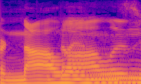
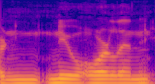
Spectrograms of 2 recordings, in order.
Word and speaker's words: New Orleans: Is that how you say it? New Orleans? Or Nolens. You can say it. Or New Orleans. Yeah. New Orleans.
